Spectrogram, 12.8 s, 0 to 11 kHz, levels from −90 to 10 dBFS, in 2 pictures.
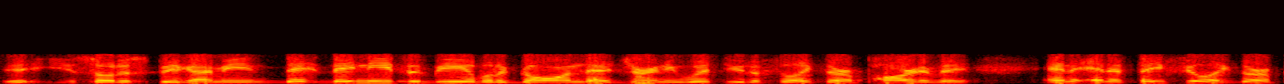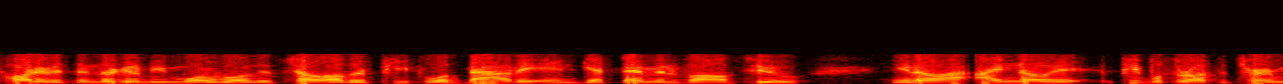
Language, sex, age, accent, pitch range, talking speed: English, male, 20-39, American, 170-205 Hz, 315 wpm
